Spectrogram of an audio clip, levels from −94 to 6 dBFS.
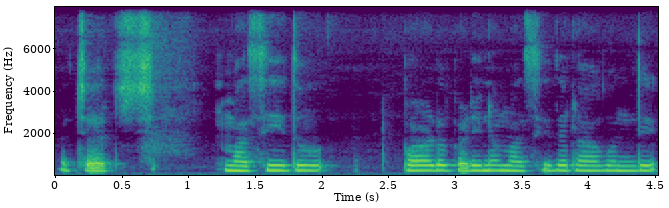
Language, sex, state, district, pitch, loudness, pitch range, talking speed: Telugu, female, Andhra Pradesh, Sri Satya Sai, 230 Hz, -16 LUFS, 225-235 Hz, 65 wpm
